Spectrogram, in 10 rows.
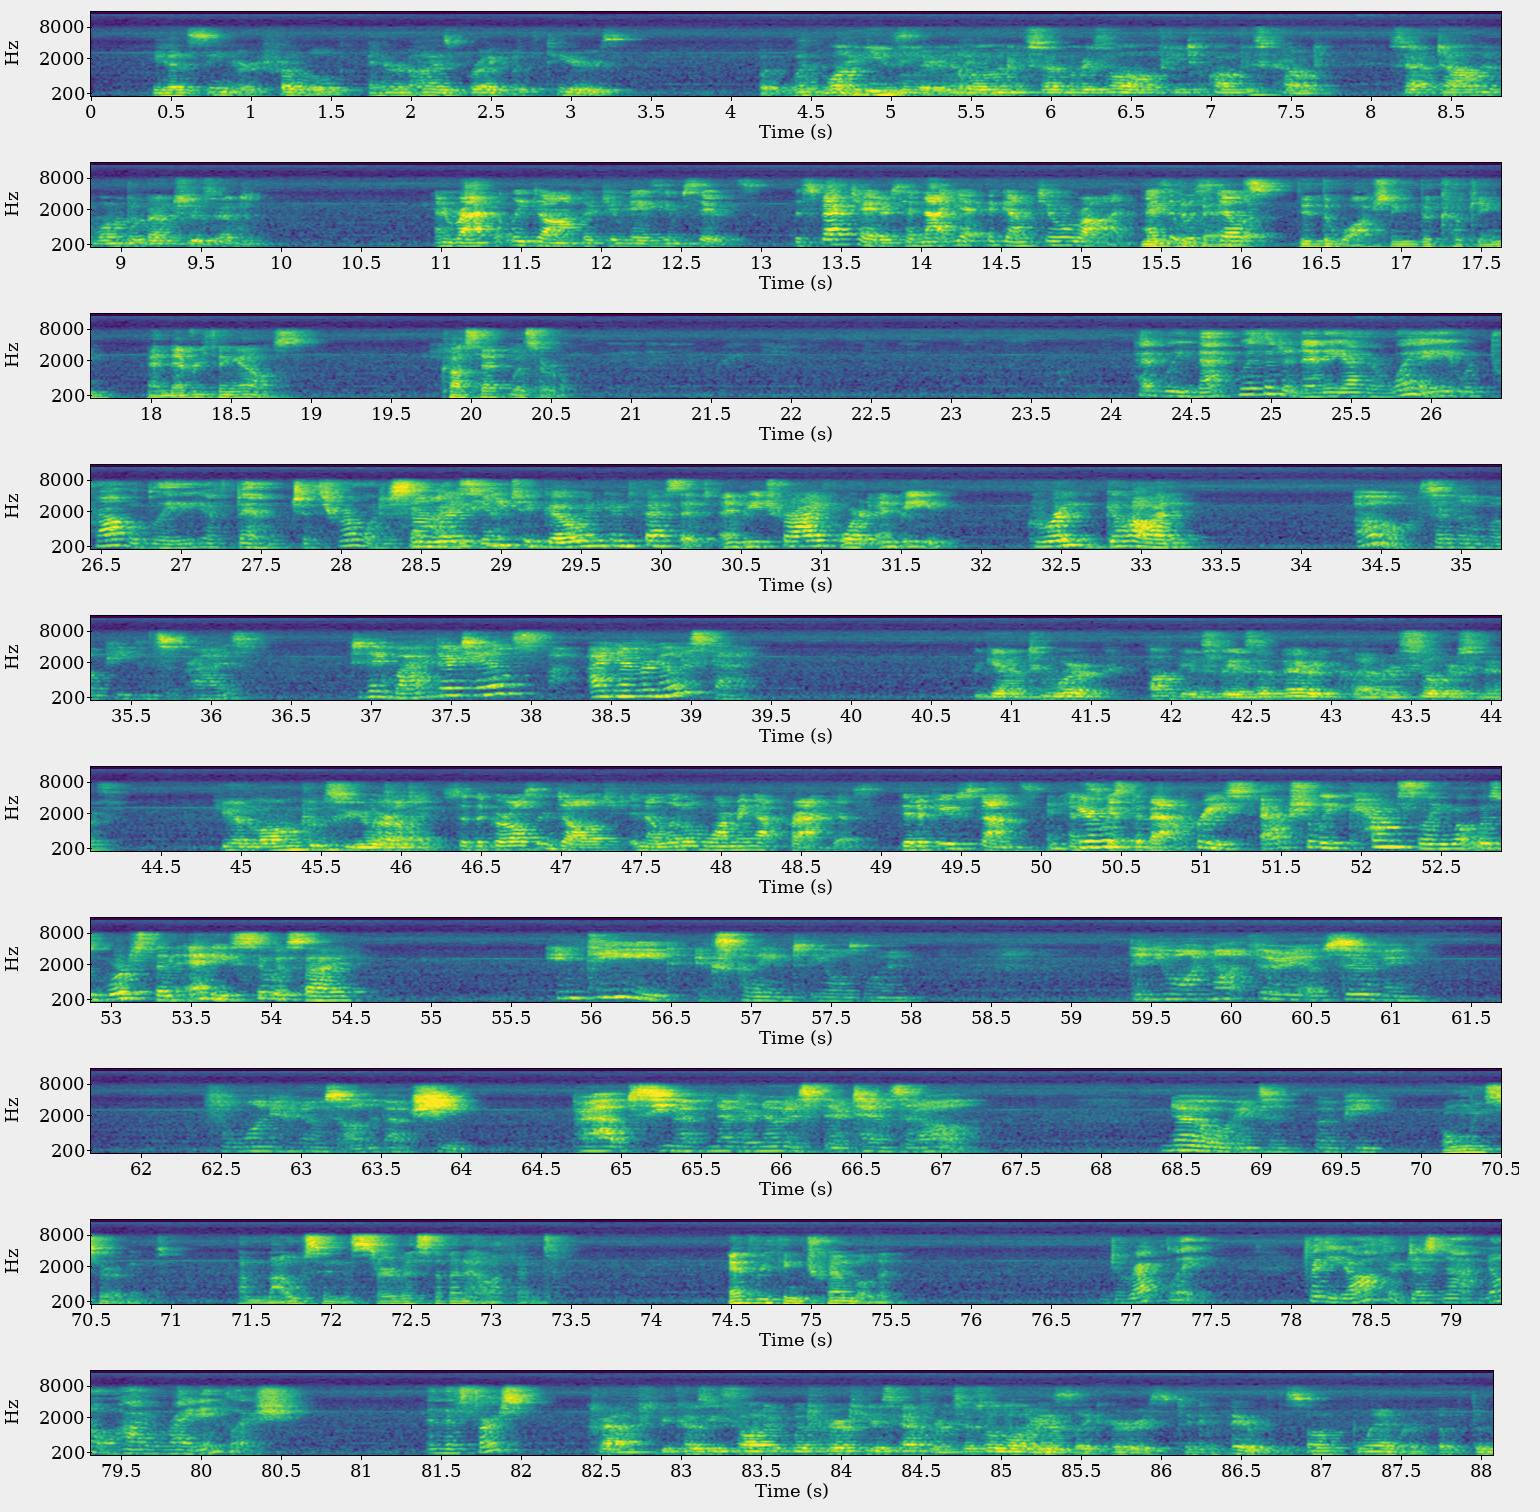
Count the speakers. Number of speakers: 8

